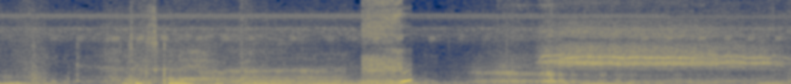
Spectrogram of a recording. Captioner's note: David Sobs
